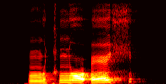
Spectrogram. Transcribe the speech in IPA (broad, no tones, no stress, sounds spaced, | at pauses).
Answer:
ŋ o c ɲ o ʔ e ç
